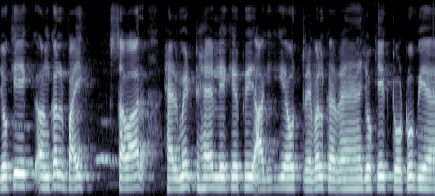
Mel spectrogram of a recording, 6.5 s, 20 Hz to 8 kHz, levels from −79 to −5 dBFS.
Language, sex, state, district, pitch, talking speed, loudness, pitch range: Hindi, male, Delhi, New Delhi, 160 Hz, 200 wpm, -15 LUFS, 150-165 Hz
